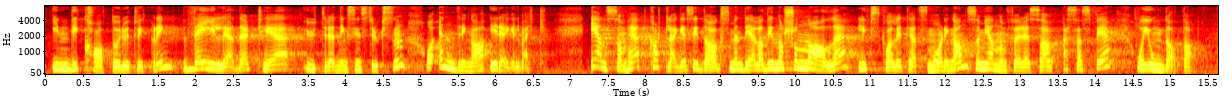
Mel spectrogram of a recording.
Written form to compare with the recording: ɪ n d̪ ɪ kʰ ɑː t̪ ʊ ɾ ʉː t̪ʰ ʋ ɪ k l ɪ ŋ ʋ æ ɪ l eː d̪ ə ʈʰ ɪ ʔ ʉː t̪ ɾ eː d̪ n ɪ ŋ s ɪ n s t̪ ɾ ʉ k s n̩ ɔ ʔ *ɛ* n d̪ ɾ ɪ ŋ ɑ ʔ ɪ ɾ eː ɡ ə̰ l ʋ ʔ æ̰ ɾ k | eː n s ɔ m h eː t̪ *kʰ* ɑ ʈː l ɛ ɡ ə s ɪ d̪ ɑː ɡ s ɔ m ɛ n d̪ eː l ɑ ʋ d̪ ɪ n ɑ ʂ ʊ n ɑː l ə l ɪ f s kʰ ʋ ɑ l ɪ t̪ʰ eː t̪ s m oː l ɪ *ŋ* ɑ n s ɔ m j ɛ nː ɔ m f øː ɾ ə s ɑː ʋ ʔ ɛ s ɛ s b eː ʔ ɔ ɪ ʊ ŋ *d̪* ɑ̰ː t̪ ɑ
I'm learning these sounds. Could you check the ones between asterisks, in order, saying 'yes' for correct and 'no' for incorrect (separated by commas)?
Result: yes, yes, yes, yes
